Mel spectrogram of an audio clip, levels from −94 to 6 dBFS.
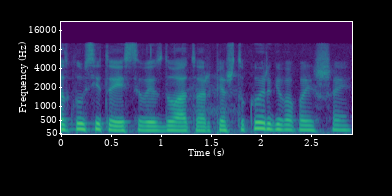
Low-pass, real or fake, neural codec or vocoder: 9.9 kHz; real; none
